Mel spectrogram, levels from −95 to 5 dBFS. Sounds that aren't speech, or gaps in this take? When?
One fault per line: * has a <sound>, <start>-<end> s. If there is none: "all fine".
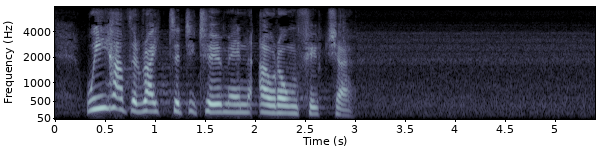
all fine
